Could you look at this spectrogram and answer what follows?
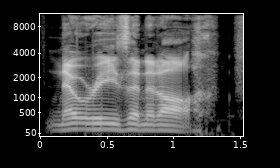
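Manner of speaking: ordinary talk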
